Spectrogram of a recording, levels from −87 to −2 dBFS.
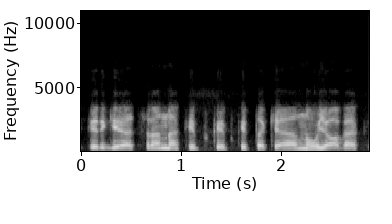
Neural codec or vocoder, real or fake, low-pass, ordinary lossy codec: none; real; 7.2 kHz; Opus, 64 kbps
